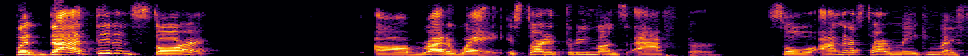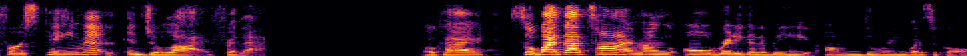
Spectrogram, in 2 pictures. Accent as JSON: {"language": "English", "town": "New York City", "region": "New York", "country": "United States", "said": "Everyone in my um, team is local, everyone, but me. I'm from New York City, but everyone else is from that area."}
